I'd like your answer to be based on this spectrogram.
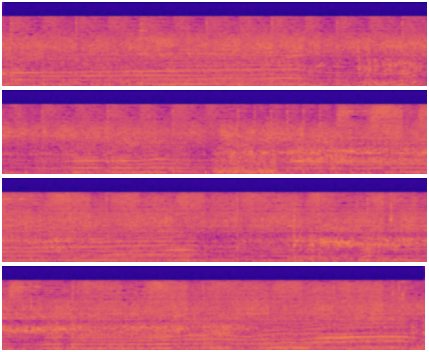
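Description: Race car engine in Gran Turismo Sport, a sustained revving drone with shifting pitch, tire squeal mixed in, loud and continuous throughout.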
